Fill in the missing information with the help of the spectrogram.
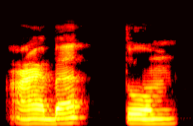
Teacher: Jadi dal sukun bertemu ta maka diidghamkan. Dal sukun berarti melebur ke huruf ta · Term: idgham mutajanisain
